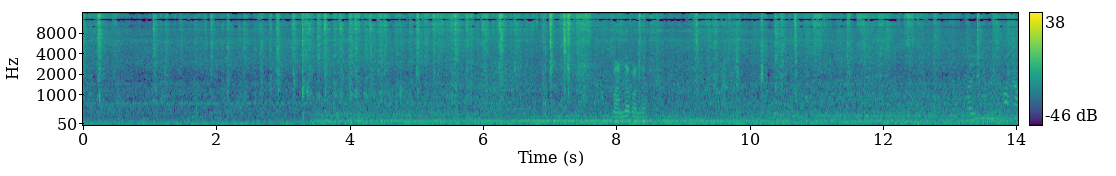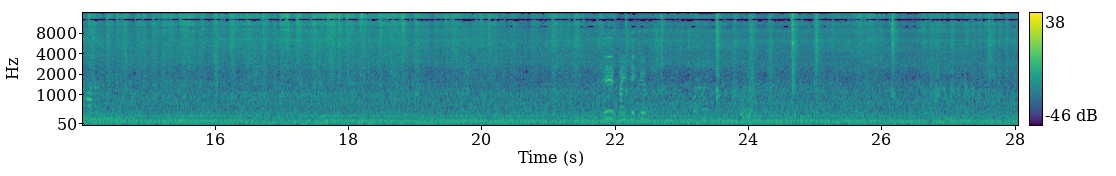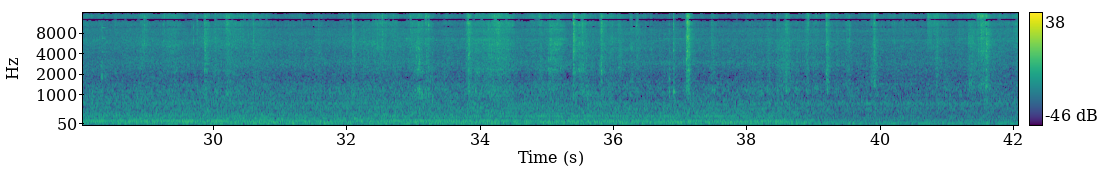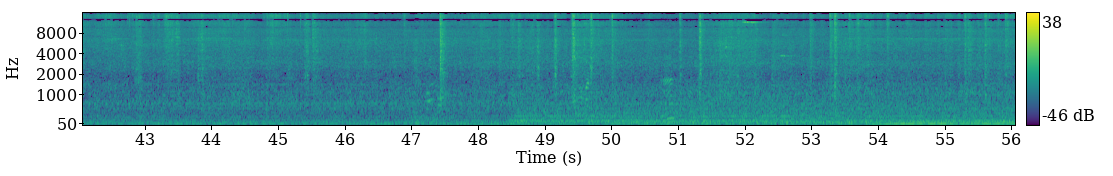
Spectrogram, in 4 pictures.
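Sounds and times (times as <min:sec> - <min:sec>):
truck engine droning: 0:00.0 - 0:56.0.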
